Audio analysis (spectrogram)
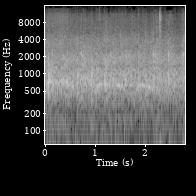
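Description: A steady wash of audience applause, many hands clapping at once in a dense, continuous patter that holds at an even level throughout without voices standing out.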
